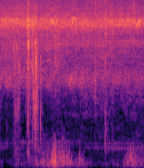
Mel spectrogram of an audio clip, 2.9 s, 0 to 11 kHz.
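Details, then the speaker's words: Beton shaft-drive bicycle, full aluminium frame, 26 in wheels, Shimano 3-speed internal hub, spun for listening; quiet spinning wheel with only soft scattered ticks and no grinding or clicking from the shaft drive, coasting smoothly. "Riêng cái chuyển động trục lát là mình quay không có tiếng kêu nhé. Không có tiếng động. Kệ chớn nó quay nhé."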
